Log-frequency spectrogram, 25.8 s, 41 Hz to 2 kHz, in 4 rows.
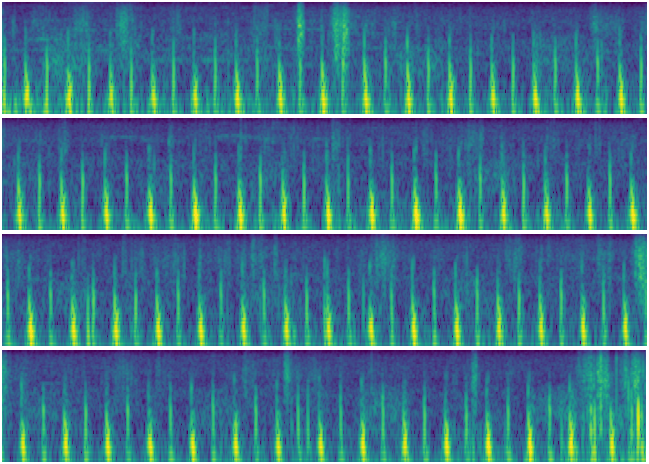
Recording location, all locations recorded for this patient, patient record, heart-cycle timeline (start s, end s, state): tricuspid valve (TV)
aortic valve (AV)+pulmonary valve (PV)+tricuspid valve (TV)+mitral valve (MV)
#Age: Child
#Sex: Female
#Height: 123.0 cm
#Weight: 20.4 kg
#Pregnancy status: False
#Murmur: Absent
#Murmur locations: nan
#Most audible location: nan
#Systolic murmur timing: nan
#Systolic murmur shape: nan
#Systolic murmur grading: nan
#Systolic murmur pitch: nan
#Systolic murmur quality: nan
#Diastolic murmur timing: nan
#Diastolic murmur shape: nan
#Diastolic murmur grading: nan
#Diastolic murmur pitch: nan
#Diastolic murmur quality: nan
#Outcome: Abnormal
#Campaign: 2015 screening campaign
0.00	1.28	unannotated
1.28	1.36	S2
1.36	1.48	diastole
1.48	1.58	S1
1.58	1.69	systole
1.69	1.76	S2
1.76	1.92	diastole
1.92	2.02	S1
2.02	2.11	systole
2.11	2.20	S2
2.20	2.32	diastole
2.32	2.44	S1
2.44	2.52	systole
2.52	2.62	S2
2.62	2.76	diastole
2.76	2.86	S1
2.86	2.94	systole
2.94	3.04	S2
3.04	3.18	diastole
3.18	3.30	S1
3.30	3.40	systole
3.40	3.48	S2
3.48	3.62	diastole
3.62	3.72	S1
3.72	3.80	systole
3.80	3.88	S2
3.88	4.04	diastole
4.04	4.14	S1
4.14	4.23	systole
4.23	4.32	S2
4.32	4.46	diastole
4.46	4.56	S1
4.56	4.64	systole
4.64	4.74	S2
4.74	4.88	diastole
4.88	4.98	S1
4.98	5.08	systole
5.08	5.16	S2
5.16	5.30	diastole
5.30	5.41	S1
5.41	5.49	systole
5.49	5.58	S2
5.58	5.72	diastole
5.72	5.84	S1
5.84	5.92	systole
5.92	6.01	S2
6.01	6.16	diastole
6.16	6.26	S1
6.26	6.36	systole
6.36	6.45	S2
6.45	6.59	diastole
6.59	6.70	S1
6.70	6.80	systole
6.80	6.88	S2
6.88	7.02	diastole
7.02	7.14	S1
7.14	7.23	systole
7.23	7.32	S2
7.32	7.46	diastole
7.46	7.58	S1
7.58	7.67	systole
7.67	7.76	S2
7.76	7.90	diastole
7.90	8.02	S1
8.02	8.11	systole
8.11	8.20	S2
8.20	8.34	diastole
8.34	8.46	S1
8.46	8.56	systole
8.56	8.66	S2
8.66	8.80	diastole
8.80	8.92	S1
8.92	9.02	systole
9.02	9.10	S2
9.10	9.24	diastole
9.24	9.34	S1
9.34	9.44	systole
9.44	9.54	S2
9.54	9.68	diastole
9.68	9.80	S1
9.80	9.89	systole
9.89	9.98	S2
9.98	10.12	diastole
10.12	10.22	S1
10.22	10.32	systole
10.32	10.40	S2
10.40	10.56	diastole
10.56	10.68	S1
10.68	10.77	systole
10.77	10.86	S2
10.86	10.99	diastole
10.99	11.10	S1
11.10	11.20	systole
11.20	11.28	S2
11.28	11.43	diastole
11.43	11.54	S1
11.54	11.64	systole
11.64	11.71	S2
11.71	11.86	diastole
11.86	11.95	S1
11.95	12.07	systole
12.07	12.12	S2
12.12	12.30	diastole
12.30	12.40	S1
12.40	12.49	systole
12.49	12.58	S2
12.58	12.73	diastole
12.73	12.83	S1
12.83	12.93	systole
12.93	13.02	S2
13.02	13.16	diastole
13.16	13.26	S1
13.26	13.36	systole
13.36	13.42	S2
13.42	13.58	diastole
13.58	13.68	S1
13.68	13.78	systole
13.78	13.86	S2
13.86	14.02	diastole
14.02	14.12	S1
14.12	14.21	systole
14.21	14.30	S2
14.30	14.44	diastole
14.44	14.54	S1
14.54	14.63	systole
14.63	14.70	S2
14.70	14.86	diastole
14.86	14.96	S1
14.96	15.07	systole
15.07	15.13	S2
15.13	15.28	diastole
15.28	15.37	S1
15.37	15.49	systole
15.49	15.56	S2
15.56	15.72	diastole
15.72	15.82	S1
15.82	15.92	systole
15.92	15.99	S2
15.99	16.13	diastole
16.13	16.24	S1
16.24	16.34	systole
16.34	16.42	S2
16.42	16.57	diastole
16.57	16.66	S1
16.66	16.78	systole
16.78	16.84	S2
16.84	17.00	diastole
17.00	17.10	S1
17.10	17.21	systole
17.21	17.27	S2
17.27	17.42	diastole
17.42	17.52	S1
17.52	17.64	systole
17.64	17.72	S2
17.72	17.83	diastole
17.83	17.94	S1
17.94	18.04	systole
18.04	18.10	S2
18.10	18.26	diastole
18.26	18.36	S1
18.36	18.46	systole
18.46	18.53	S2
18.53	18.68	diastole
18.68	18.77	S1
18.77	18.89	systole
18.89	18.95	S2
18.95	19.10	diastole
19.10	19.18	S1
19.18	25.79	unannotated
